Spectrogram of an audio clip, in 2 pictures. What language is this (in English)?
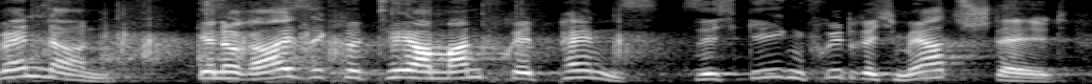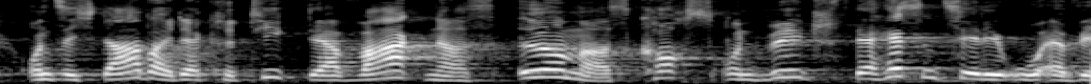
German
